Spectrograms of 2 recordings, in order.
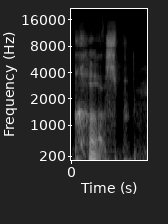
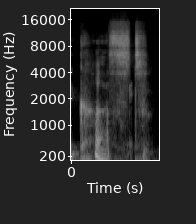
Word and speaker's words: cusp: Now today we talking about cusp. I didn't say cust, C-U-S-T, like everybody like to mispronounce.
